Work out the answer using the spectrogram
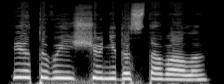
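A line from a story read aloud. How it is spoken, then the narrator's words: Groaning woman passenger. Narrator (Russian): простонала пассажирка в темном углу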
